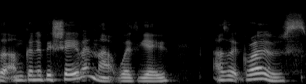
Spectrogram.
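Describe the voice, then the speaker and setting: A woman speaks with a Scottish accent. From Scotland, Kilmarnock. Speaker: vlogger and mental health nurse. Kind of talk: casual vlog talk to camera. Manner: hesitant, many filler ums.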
